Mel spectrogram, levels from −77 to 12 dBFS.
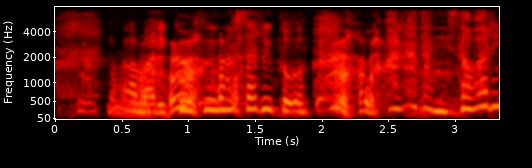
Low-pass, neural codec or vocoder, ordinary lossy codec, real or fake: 7.2 kHz; none; none; real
